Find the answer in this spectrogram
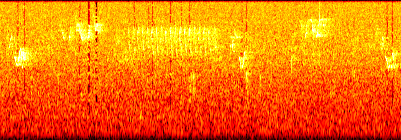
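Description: Birds chirping over a steady faint hiss: short high chirps every second or two, and one rapid high trill about a second long a few seconds in.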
